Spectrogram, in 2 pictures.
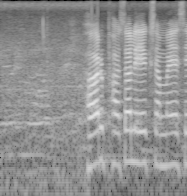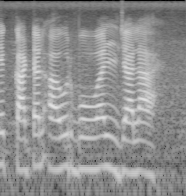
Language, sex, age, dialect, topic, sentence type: Bhojpuri, male, 18-24, Western, agriculture, statement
